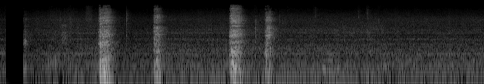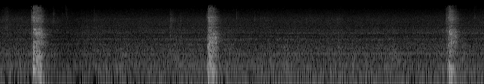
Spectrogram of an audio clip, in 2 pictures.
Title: Hacking Cough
